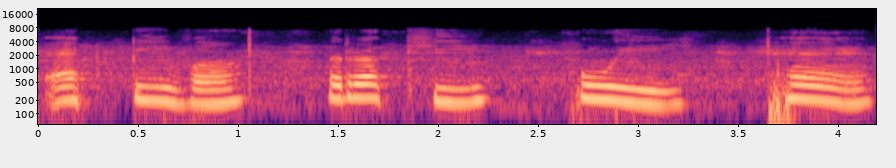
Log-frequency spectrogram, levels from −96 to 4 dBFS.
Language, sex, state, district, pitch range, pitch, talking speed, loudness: Hindi, female, Haryana, Rohtak, 180-210 Hz, 195 Hz, 55 wpm, -15 LUFS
